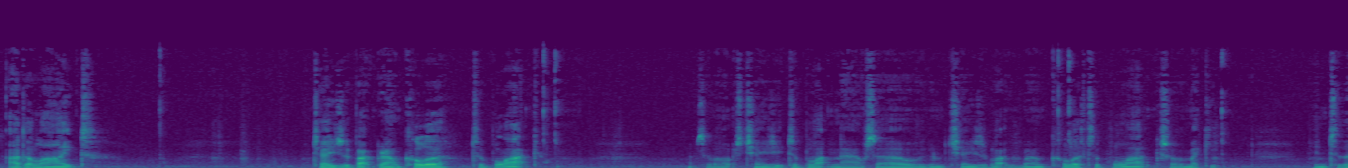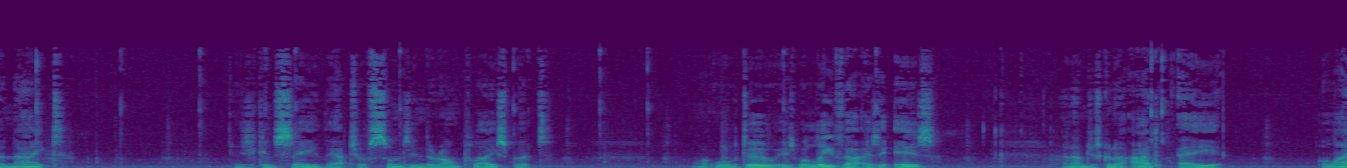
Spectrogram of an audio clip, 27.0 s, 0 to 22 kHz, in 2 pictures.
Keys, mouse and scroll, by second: 1.4 middle click, 5.4 click, 13.6 click, 14.1 scroll down 3, 15.3 middle click, 16.2 middle click, 16.6-17.0 scroll down 3, 17.3 middle click, 17.9 scroll up 4, 18.2 scroll, 19.3 middle click, 19.6 scroll, 20.7 scroll, 20.7 scroll up 5, 21.1-21.8 scroll down 1, 22.0-22.5 scroll down 1, 24.3 middle click, 24.4 scroll down 2, 24.5 middle click, 24.9 click, 24.9 scroll.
